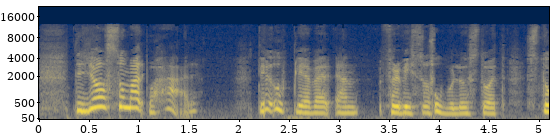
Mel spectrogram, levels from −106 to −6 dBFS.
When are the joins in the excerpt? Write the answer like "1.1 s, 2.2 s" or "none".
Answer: 1.0 s, 2.2 s, 3.9 s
